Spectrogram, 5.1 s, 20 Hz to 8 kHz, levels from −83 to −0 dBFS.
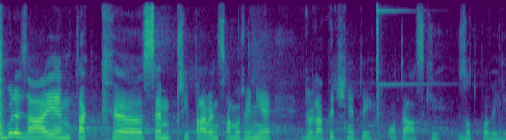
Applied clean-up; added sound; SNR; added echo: none; Microwave oven / Bell; 17 dB; none.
